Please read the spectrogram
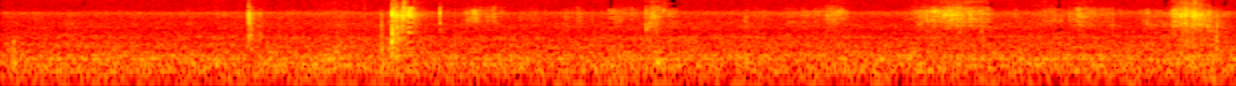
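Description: Faint clicks and rustles of hands handling a boot's shoelaces, coming a second or so apart, the sharpest about two seconds in, over a steady background hiss.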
